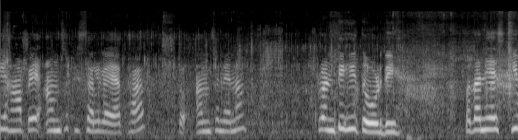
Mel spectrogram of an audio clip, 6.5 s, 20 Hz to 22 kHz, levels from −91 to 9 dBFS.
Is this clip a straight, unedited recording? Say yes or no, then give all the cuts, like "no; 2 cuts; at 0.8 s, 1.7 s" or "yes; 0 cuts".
yes; 0 cuts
